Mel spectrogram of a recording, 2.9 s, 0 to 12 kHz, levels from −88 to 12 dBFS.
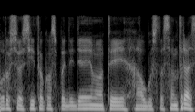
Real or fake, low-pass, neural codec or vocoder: fake; 7.2 kHz; codec, 16 kHz, 2 kbps, X-Codec, HuBERT features, trained on general audio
